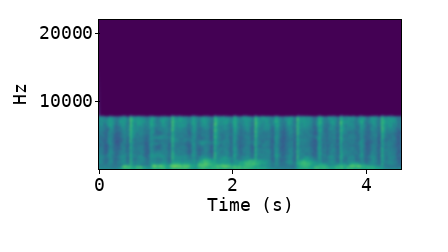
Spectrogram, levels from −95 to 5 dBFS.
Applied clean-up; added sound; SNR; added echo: none; Rattle (instrument); 3 dB; reverberation time 0.6 s.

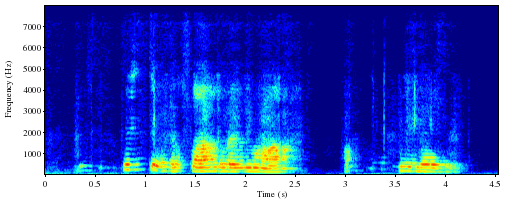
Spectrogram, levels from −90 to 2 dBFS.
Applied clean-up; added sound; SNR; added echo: neural mask model DeepFilterNet 3.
